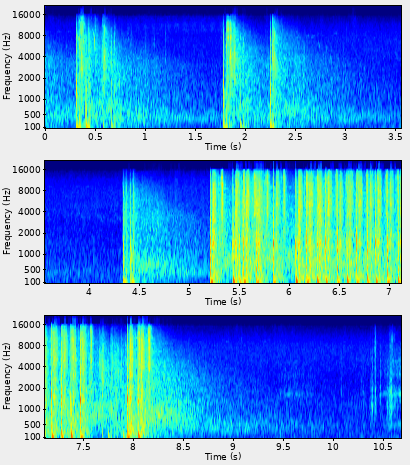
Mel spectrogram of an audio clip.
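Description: Video game gunfire: a few single loud shots, then a long rapid automatic burst of close, sharp reports that stops abruptly.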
